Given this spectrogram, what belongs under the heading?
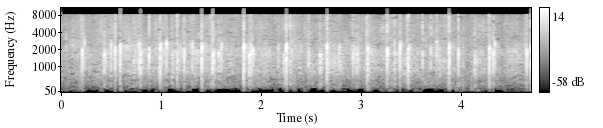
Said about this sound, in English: And all of the judges were just so impressed with these three young men. So I'd like to give them another round of applause, please.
